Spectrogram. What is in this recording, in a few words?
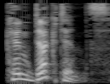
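"conductance", British English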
